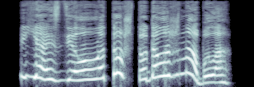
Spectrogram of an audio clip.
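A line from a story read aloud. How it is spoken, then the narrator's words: Shrieking. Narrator (Russian): визжала она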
